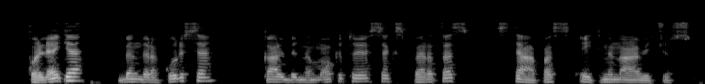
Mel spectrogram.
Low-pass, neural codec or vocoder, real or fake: 7.2 kHz; none; real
